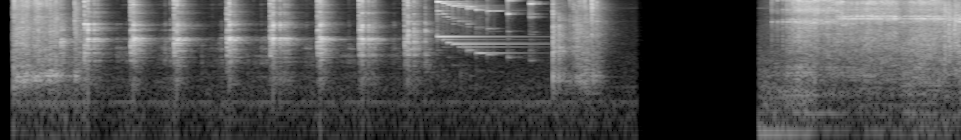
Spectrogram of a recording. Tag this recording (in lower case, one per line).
music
